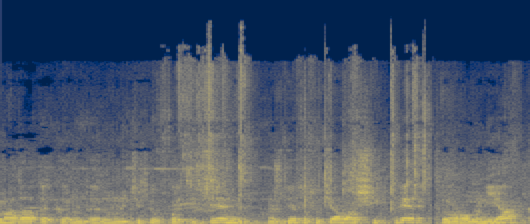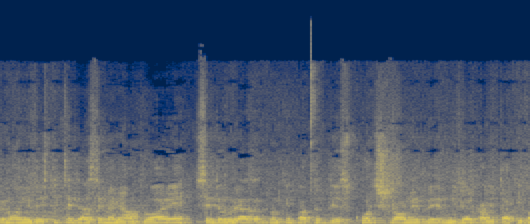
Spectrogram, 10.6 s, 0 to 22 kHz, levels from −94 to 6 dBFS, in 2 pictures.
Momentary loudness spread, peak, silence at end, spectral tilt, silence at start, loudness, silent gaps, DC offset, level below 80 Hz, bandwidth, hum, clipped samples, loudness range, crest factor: 5 LU; 0 dBFS; 0 s; -5.5 dB/octave; 0 s; -11 LUFS; none; under 0.1%; -44 dBFS; 18 kHz; none; under 0.1%; 2 LU; 10 dB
